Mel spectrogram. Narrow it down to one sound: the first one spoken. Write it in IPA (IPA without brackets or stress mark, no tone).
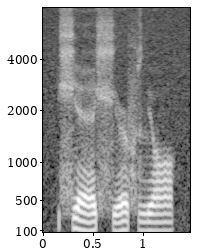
xʲ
